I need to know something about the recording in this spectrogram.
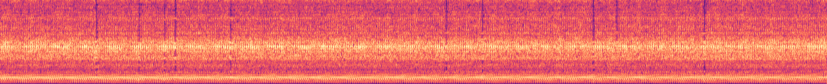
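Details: Free Ford air compressor after a gasket replacement: loud rush of escaping air over a fast chug as the relief valve blows off at full pressure; relief valve venting at full pressure.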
